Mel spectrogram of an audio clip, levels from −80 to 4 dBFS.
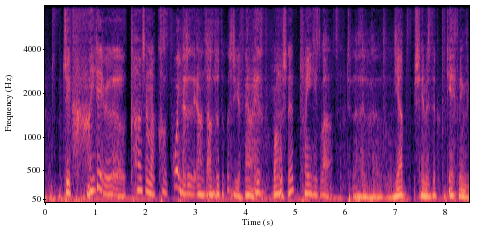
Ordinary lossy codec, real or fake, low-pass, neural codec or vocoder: none; fake; none; codec, 16 kHz, 0.5 kbps, FunCodec, trained on LibriTTS, 25 frames a second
